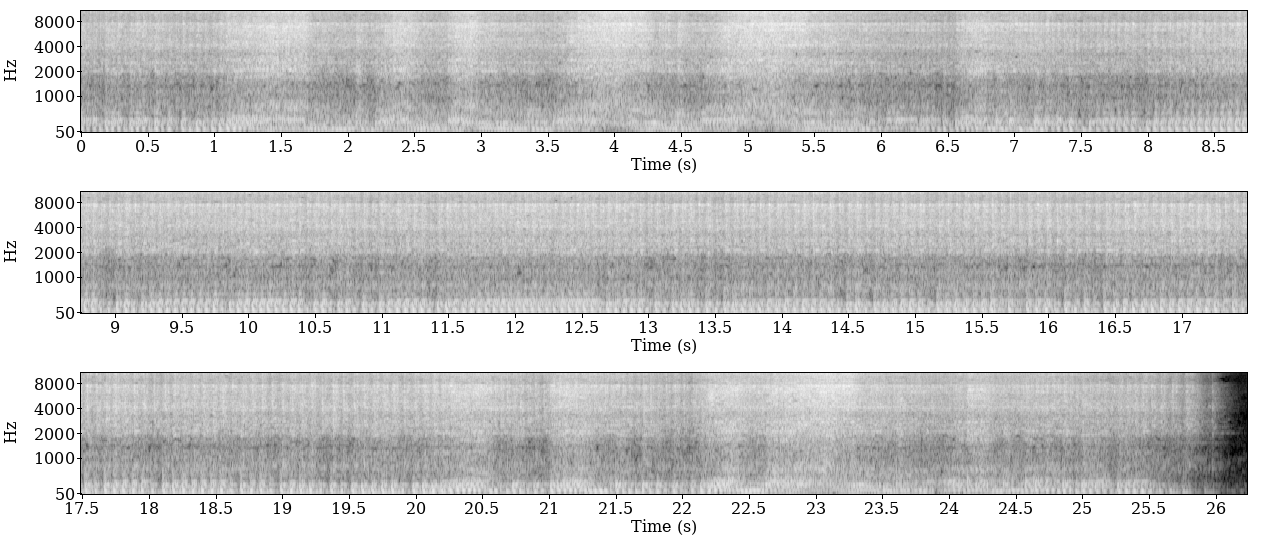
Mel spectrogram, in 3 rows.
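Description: Gilera 150 Super Sport single-cylinder engine, running on a Honda AX 100 carburettor with its points timing just advanced. It runs loud, with a few quick throttle blips in the first seconds, and the owner finds it responsive and not flooded. Near the end it dies abruptly: a loosened breaker-plate screw let the plate touch the contact points and stop it.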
